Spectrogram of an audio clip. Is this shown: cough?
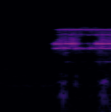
no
